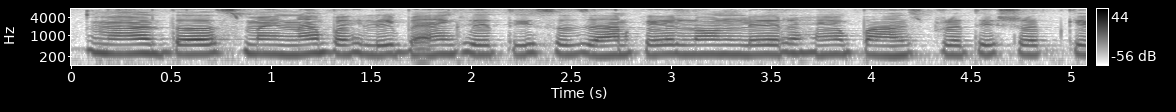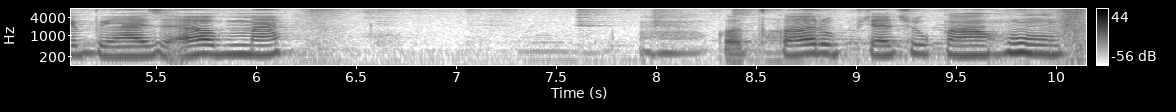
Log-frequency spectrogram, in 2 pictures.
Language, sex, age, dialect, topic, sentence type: Chhattisgarhi, female, 18-24, Central, banking, question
